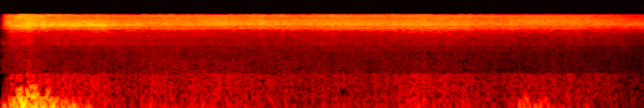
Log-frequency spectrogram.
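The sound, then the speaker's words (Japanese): A long, steady exhale hisses out through the lips during an abdominal breathing exercise. It holds evenly for about eight seconds, with no talking over it. “ちょっと軽く吸って、吐きます。”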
